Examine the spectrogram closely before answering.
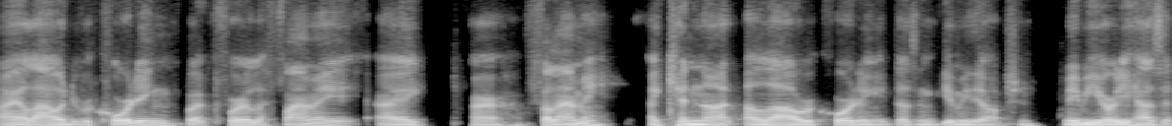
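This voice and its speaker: Intonation stays fairly even. The background is quiet. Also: man. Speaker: election group participant. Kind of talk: casual discussion. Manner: fast.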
